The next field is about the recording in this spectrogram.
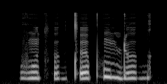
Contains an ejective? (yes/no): yes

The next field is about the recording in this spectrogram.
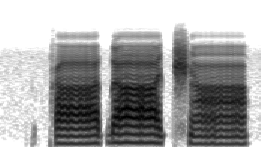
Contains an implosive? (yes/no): yes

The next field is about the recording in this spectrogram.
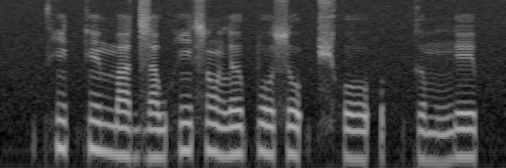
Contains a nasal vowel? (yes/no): yes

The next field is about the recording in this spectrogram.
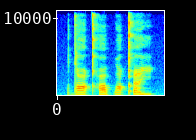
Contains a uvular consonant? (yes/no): yes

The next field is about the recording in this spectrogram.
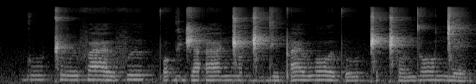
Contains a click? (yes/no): yes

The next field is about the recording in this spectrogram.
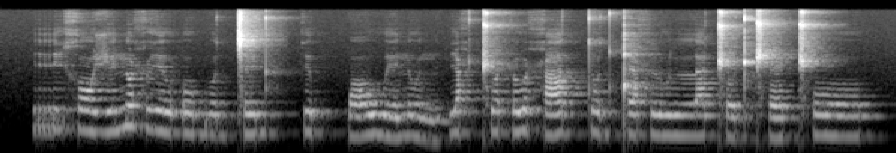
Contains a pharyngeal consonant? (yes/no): yes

